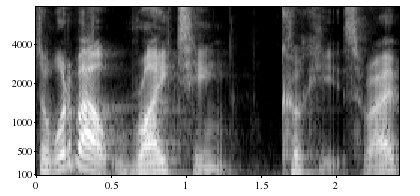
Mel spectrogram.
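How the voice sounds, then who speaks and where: An unremarkable speaking voice from a man, fairly high in pitch and fairly quick, on a very clean recording with a silent background. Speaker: security researcher. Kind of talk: technical explainer narration.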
